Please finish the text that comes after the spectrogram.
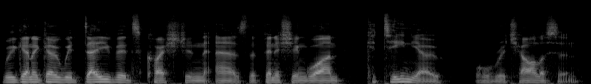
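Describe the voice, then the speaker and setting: Male co-host, low pitch, a bit gruff, laid-back question reader. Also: moderate pace. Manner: relaxed, filler-heavy, laughs easily. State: slightly gruff voice. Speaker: co-host reading viewer questions. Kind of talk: casual live stream chat.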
